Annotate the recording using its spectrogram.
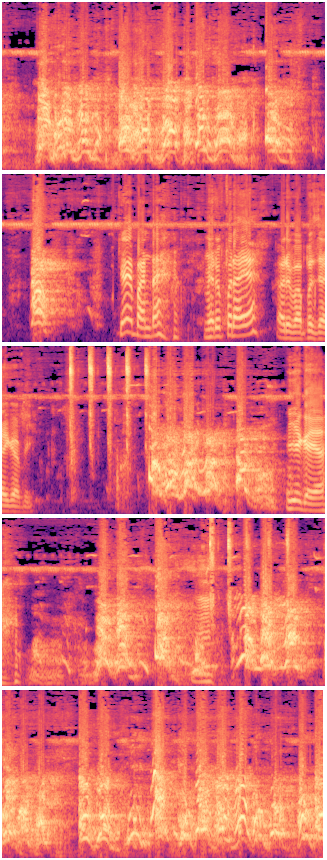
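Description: Several dogs bark loudly and excitedly close by.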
